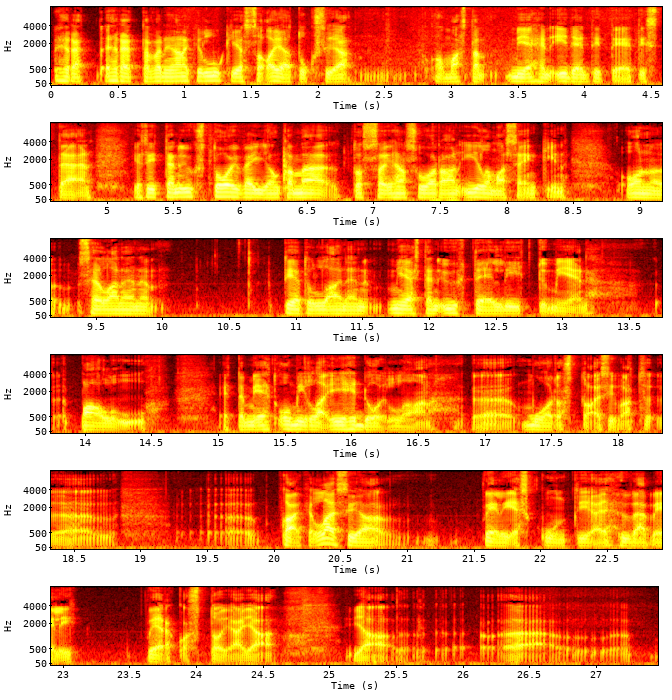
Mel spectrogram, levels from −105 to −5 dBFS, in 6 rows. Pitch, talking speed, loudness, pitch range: 100 Hz, 75 wpm, -22 LUFS, 95-110 Hz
